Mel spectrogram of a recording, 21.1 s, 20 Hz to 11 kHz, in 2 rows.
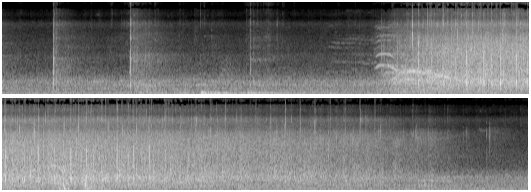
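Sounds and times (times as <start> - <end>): crowd applauding: 7.5 - 20.0.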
